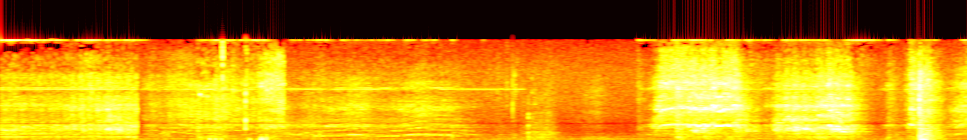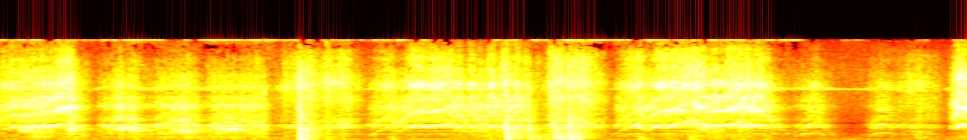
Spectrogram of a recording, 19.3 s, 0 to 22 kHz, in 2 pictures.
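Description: Axial SCX24 micro RC crawler's small electric motor and gears whining, the pitch rising and falling with the throttle as it claws up plywood ramps. Tyres scrabble on the wood, and the chassis knocks sharply on it a few times.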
